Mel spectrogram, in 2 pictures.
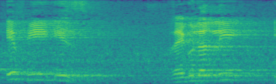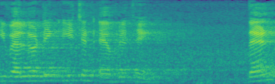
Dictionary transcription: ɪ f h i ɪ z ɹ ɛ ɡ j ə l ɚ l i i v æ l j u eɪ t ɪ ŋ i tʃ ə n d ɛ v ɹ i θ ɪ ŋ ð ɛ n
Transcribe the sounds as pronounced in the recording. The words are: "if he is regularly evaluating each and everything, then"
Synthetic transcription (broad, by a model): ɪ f h i ɪ z ɹ ɛ ɡ j ə l ɚ l i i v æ l j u eɪ t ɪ ŋ i tʃ ə n d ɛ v ɹ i t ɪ ŋ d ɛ n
